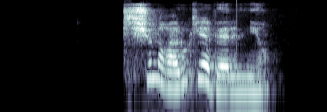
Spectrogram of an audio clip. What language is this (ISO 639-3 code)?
kab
